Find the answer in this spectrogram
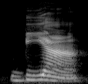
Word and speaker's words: bien: And then notice that the ES ending has an A sound. And so it's très bien. We're not pronouncing the N on bien either. It kind of gets muffled, like you're about to do the N sound, but you don't.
